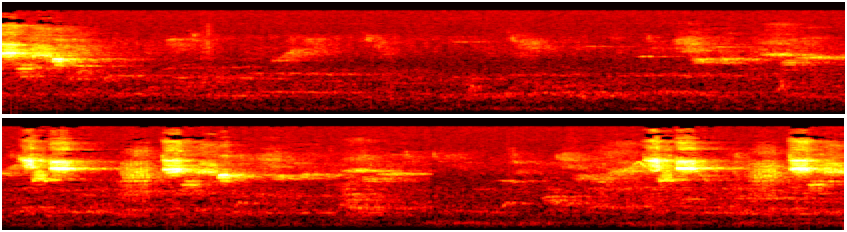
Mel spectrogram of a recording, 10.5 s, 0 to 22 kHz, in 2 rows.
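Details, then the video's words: Black-collared starling recorded in Ubon Ratchathani, Thailand, 2 January 2020, giving bursts of rasping, screechy squawks in clusters separated by quieter pauses of a few seconds. "นกกิ้งโครงคอดำ Black-collared Starling"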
